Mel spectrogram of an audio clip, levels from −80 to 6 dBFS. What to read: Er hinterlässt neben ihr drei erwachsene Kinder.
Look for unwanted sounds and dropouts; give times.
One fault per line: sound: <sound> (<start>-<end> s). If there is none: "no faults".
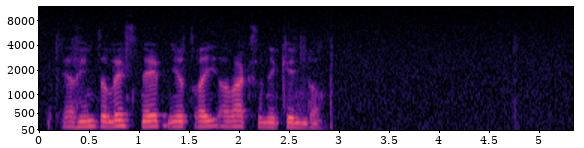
no faults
